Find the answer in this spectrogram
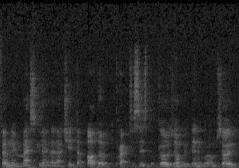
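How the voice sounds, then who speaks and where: This guest programmer, a man born in England who spent part of his childhood in Ghana, speaks fast in a lowish, level, slightly mellow voice. He gropes for words in the conversation, full of ums and false starts. The audio comes from a distant mic in a room at a public talk event, roomy with faint ambience and a little background noise.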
